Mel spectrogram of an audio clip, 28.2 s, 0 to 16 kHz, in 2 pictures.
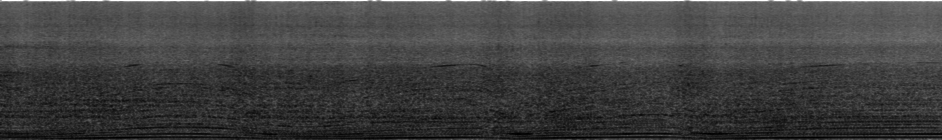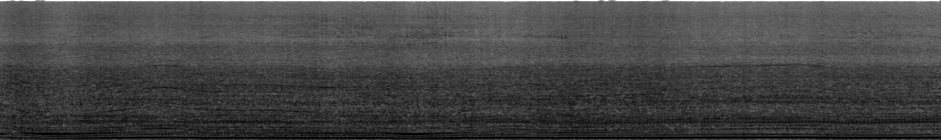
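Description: UAZ-469 off-roader's engine revving up and down again and again as it pushes through deep mud, settling to steadier revs about two-thirds of the way in.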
